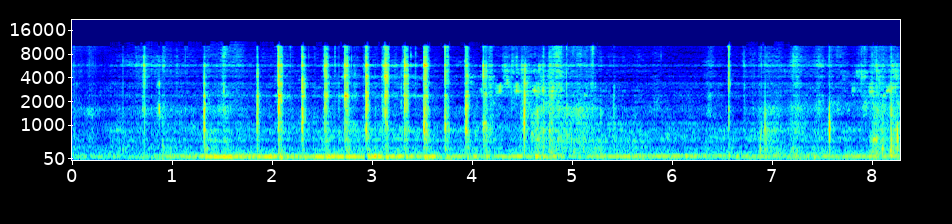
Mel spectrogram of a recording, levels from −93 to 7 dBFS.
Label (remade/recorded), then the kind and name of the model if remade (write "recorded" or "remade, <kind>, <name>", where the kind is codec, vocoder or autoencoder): remade, codec, SNAC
